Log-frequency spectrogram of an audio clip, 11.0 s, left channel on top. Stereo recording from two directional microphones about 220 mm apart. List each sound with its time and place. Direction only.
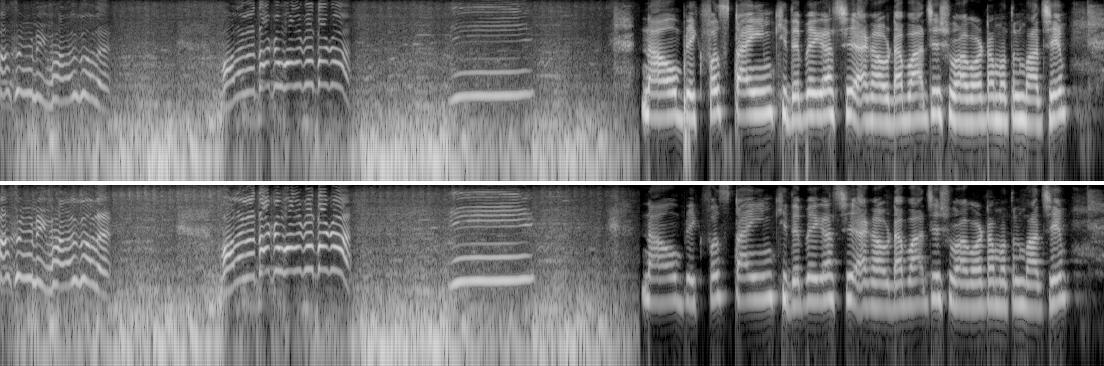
0.0 s a sound: centre (ahead or behind)
4.4 s vehicle: 5° left (ahead or behind)
6.4 s speech: 45° left (ahead or behind)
